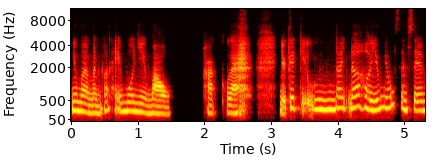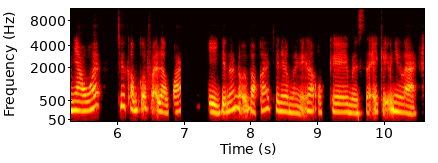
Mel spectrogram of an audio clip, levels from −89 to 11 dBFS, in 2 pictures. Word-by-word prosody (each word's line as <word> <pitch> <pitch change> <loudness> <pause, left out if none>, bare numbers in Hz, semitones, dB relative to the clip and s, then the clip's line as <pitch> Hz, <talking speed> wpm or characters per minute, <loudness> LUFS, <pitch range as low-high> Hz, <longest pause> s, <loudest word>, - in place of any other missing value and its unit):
nhưng 240 -1 +4
mà 220 -2 +4
mình 185 -1 0
có 235 - -1
thể 310 -2 -1
mua 225 +1 +3
nhiều 210 -4 +1
màu, 170 -2 +4 0.5
hoặc 185 -1 -2
là 180 -1 +3 0.4
những - - +2
cái, 300 -1 +2
kiểu, - - -1
ừm, 265 0 +5
nó 295 - +2
nó 315 +2 +4
hơi 305 -6 +3
giống 275 +5 +2
giống 310 +5 0
xêm 255 - +4
xêm 240 -2 0
nhau 240 -1 +1
á, 315 +7 +2 0.3
chứ 350 - -4
không 245 -4 0
có 315 +6 -2
phải - - -3
là 205 -3 +1
quá 210 +1 -1 0.4
gì 205 -3 +2
cho 200 - +1
nó 230 - -1
nổi 310 +1 -1
bật - - -2
á. 250 +4 -4
Cho 240 - -3
nên 220 -1 -2
là 210 - -1
mình 190 -2 -5
nghĩ - - -5
là 230 - 0
ô 205 -2 -7
kê, 205 -1 -3
mình 180 -2 -3
sẽ, 180 - -6
kiểu - - -5
như 220 -4 0
là, 175 -4 -1
225 Hz, 270 wpm, -20 LUFS, 195-265 Hz, 0.5 s, ừm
